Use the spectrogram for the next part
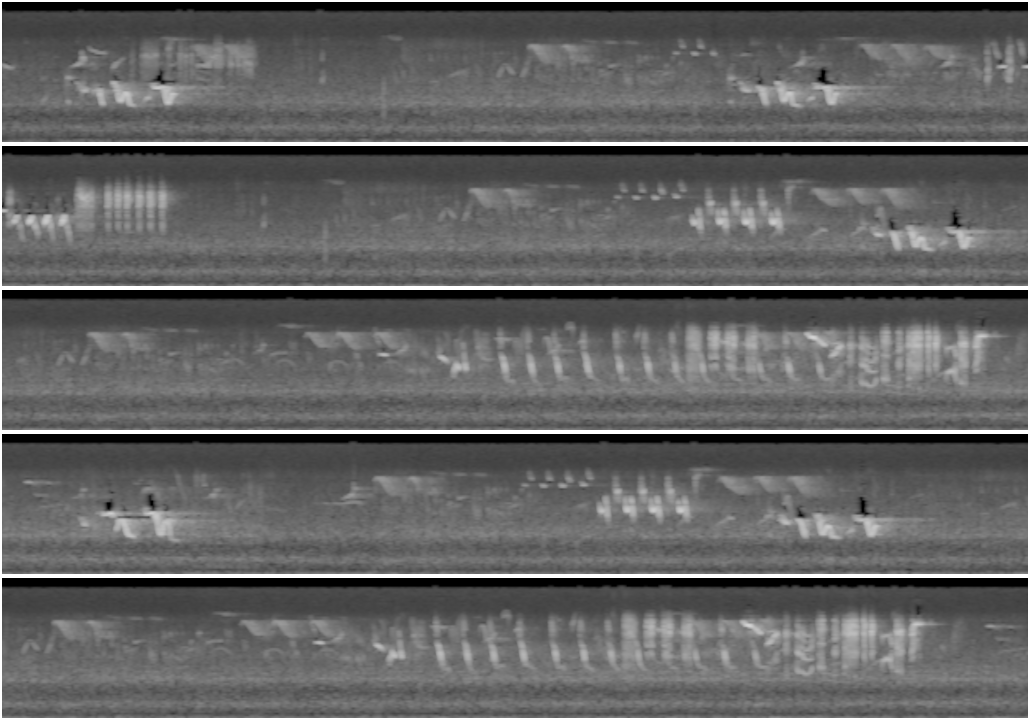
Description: day_forest.ogg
